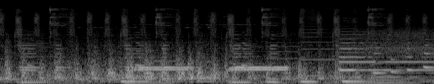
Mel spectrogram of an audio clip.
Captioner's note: toot toot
